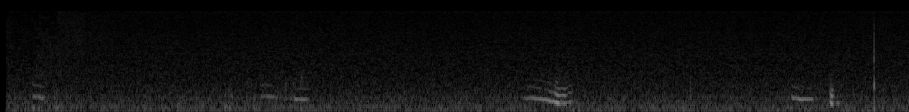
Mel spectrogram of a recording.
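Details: Sleeping kitten named Ryu making odd snore-like breathing noises: faint, thin squeaky whistles that bend up and down, coming near the second, fourth and sixth seconds over a quiet room hush.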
